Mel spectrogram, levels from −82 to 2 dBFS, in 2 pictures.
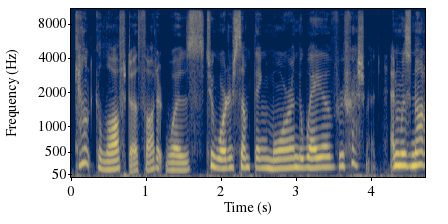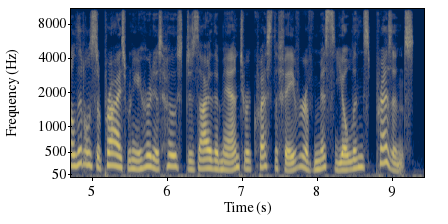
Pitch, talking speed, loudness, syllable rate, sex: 190 Hz, 230 wpm, -18 LUFS, 5.8 syllables/s, female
